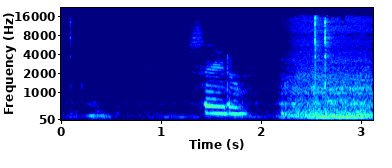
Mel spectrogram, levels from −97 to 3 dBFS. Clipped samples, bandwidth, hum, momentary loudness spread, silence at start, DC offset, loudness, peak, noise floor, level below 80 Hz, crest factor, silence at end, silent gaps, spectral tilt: under 0.1%; 16.5 kHz; none; 17 LU; 0.1 s; under 0.1%; -52 LUFS; -26 dBFS; -87 dBFS; -88 dBFS; 30 dB; 0 s; none; -4 dB/octave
